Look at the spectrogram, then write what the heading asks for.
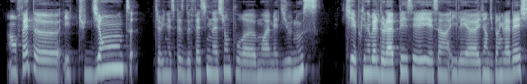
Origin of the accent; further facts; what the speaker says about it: Toulouse, Occitania, France; now in Grenoble, France; J'ai grandi à Toulouse, enfin dans l'agglomération toulousaine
